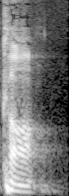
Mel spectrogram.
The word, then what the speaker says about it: Kerr: It's spelt like the Kerr, like but it's pronounced like the vehicle.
